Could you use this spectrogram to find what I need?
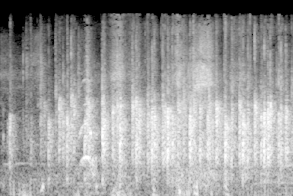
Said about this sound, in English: Big applause for those two.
